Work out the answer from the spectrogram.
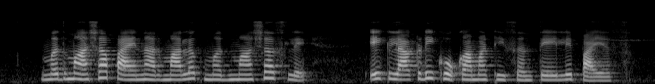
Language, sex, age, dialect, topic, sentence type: Marathi, female, 25-30, Northern Konkan, agriculture, statement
